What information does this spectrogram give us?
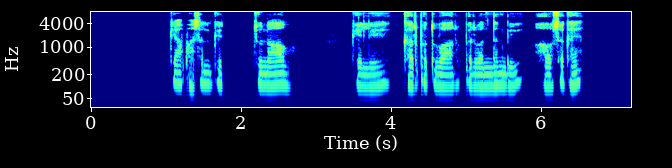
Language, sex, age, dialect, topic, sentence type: Hindi, male, 31-35, Marwari Dhudhari, agriculture, statement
